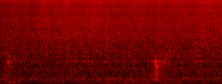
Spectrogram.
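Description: Chicken kheema masala fries in a pan with ground spices and lime juice, giving a steady, close, hissing sizzle throughout with a couple of faint stirring clinks.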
